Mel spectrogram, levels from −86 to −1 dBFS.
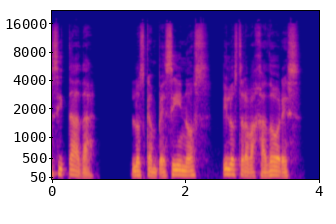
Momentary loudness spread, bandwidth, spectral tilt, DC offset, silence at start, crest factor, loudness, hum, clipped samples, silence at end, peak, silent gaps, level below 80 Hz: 9 LU; 18.5 kHz; -5.5 dB/octave; under 0.1%; 0 s; 14 dB; -25 LUFS; none; under 0.1%; 0.35 s; -12 dBFS; 0.71-1.14 s; -48 dBFS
